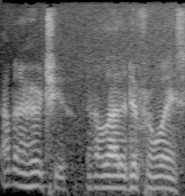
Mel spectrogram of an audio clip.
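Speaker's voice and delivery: put-on small, quiet voice. Showing how an actor from a commercial sounds: Steven Seagal little voice. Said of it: "he does have that, like, little voice".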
